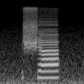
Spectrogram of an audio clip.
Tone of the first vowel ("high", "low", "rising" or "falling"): high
